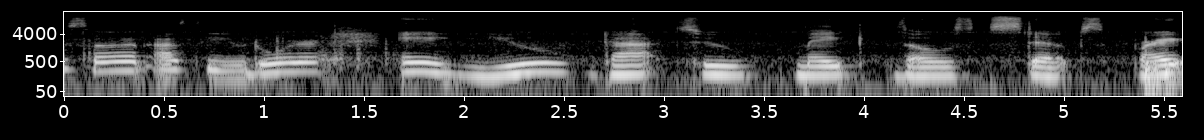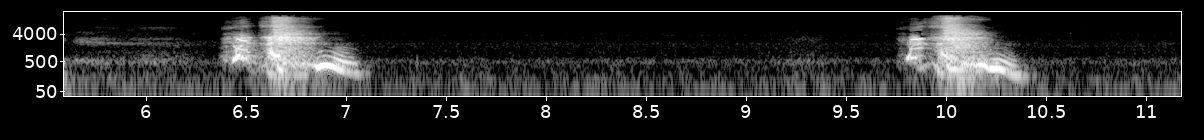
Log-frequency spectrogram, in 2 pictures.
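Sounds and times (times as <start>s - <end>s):
speech: 0.0s - 5.9s, 6.6s - 7.2s, 10.2s - 10.5s
person sneezing: 6.4s - 7.0s, 9.8s - 10.4s.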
